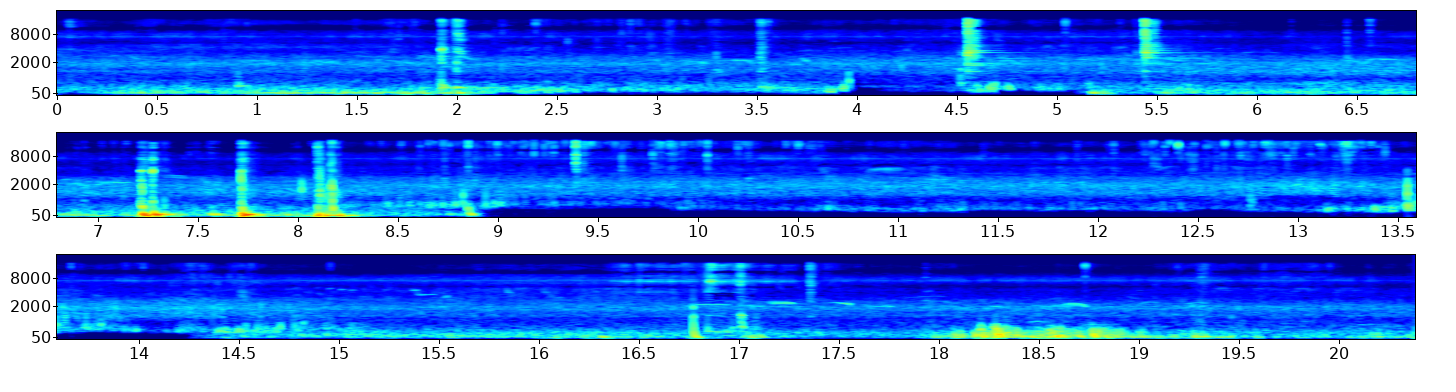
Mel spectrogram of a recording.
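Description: Raw beef chunks being packed by hand into large glass jars: a few light glass clinks, then a quick cluster of dull thumps about seven to eight seconds in, the loudest sounds here, over a steady outdoor background.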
